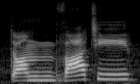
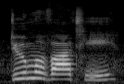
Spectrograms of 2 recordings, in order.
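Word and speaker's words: Dhumavati: heck baba-yaga Lilith Hecate dumb Vaati I'm sorry I mispronounced that doom do move on let me see I just lost the page - I'm sorry I had to stop my camera and restart it doom avati d hu ma VA TI that's how it's spelled all right baba Yaga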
